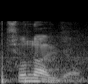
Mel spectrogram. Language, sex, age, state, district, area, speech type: Maithili, male, 60+, Bihar, Saharsa, rural, spontaneous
